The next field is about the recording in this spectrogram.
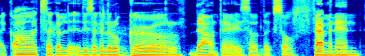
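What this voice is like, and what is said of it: Poor impression of another person's voice. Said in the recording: “bad Arnold Schwarzenegger impersonation”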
